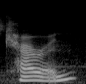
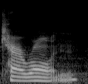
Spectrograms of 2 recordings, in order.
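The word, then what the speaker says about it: Charon: It's weird because it's the exact same spelling, but in Final Fantasy, it's pronounced as Karen as in like K A R N. But in Hades, it's pronounced as Karon.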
